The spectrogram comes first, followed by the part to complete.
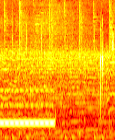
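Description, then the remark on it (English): A loud, steady phone ringing tone from a call placed live on the Southern Maryland Guitar Guru Show sounds for about a second, then cuts off abruptly, leaving a quiet line with faint background murmur. “Ringing, dude.”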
